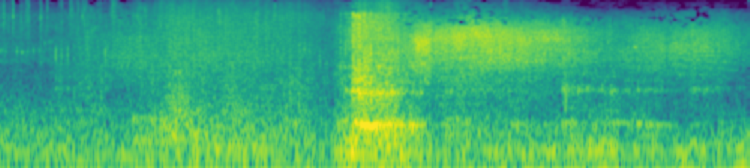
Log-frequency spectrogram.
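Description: Cinematic logo-intro sound effects: a deep rumble builds to a loud boom about three seconds in, followed by a hissing, rumbling tail that fades.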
